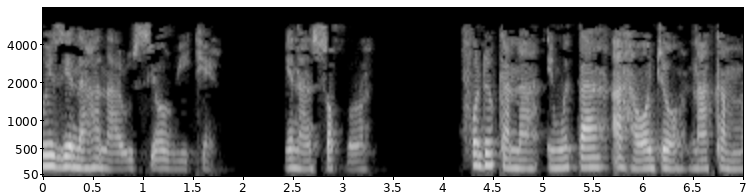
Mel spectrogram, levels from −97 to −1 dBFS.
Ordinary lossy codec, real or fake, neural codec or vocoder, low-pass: MP3, 24 kbps; fake; codec, 16 kHz, 16 kbps, FunCodec, trained on LibriTTS, 50 frames a second; 7.2 kHz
